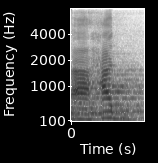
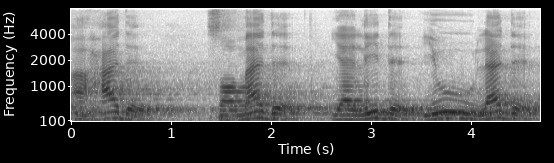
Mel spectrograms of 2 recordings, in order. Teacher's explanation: ujung-ujungnya tidak ditahan tidak Ahad tapi langsung Ahad Somad yalid yulad langsung memantul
